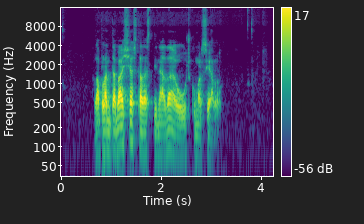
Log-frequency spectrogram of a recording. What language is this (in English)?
Catalan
